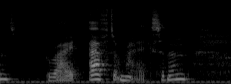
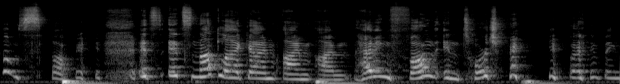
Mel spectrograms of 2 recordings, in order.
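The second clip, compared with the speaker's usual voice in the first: high, loud, through real laughter; laughing apology; 6 semitones higher, 9 dB louder than usual. Real, not acted. Host apologising for a harder task, laughing. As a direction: giggle while trying to apologise. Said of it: "I'm laughing because I'm like".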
